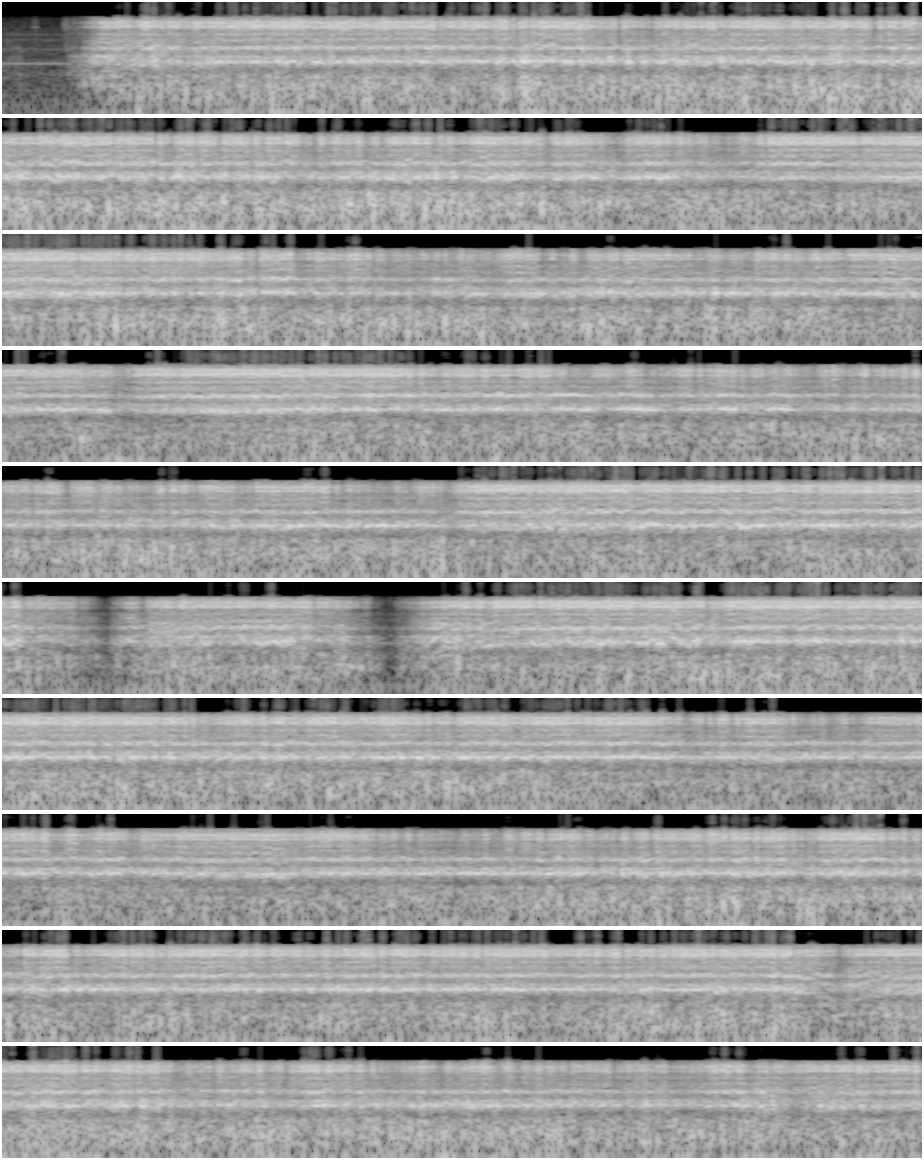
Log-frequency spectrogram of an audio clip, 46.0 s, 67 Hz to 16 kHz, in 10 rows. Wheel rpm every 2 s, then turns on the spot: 90, 230, 240, 240, 220, 230, 220, 220, 230, 230, 210, 150, 110, 210, 230, 230, 230, 230, 230, 230, 200, 230, 210.
none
